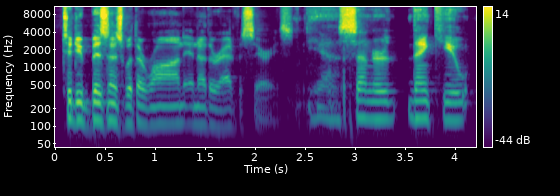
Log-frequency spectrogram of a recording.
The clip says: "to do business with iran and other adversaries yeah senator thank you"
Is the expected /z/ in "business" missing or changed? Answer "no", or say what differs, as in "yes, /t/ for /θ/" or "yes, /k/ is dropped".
no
